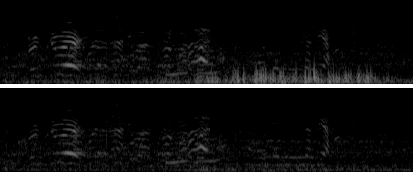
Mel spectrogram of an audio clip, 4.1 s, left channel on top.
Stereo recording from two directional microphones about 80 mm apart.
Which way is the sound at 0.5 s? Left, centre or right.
Left.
